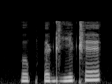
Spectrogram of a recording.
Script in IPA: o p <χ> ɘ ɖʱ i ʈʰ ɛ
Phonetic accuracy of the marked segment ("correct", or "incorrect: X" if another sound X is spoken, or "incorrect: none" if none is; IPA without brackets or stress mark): incorrect: ʔ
